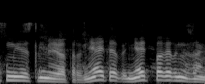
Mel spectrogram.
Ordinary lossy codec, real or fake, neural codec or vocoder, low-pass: none; real; none; 7.2 kHz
